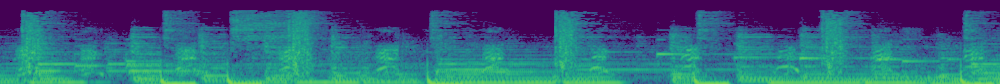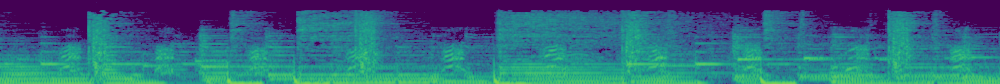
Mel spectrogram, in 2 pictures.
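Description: German Shepherd barking repeatedly in a bark-and-hold protection exercise, guarding a helper hidden behind a blind. The barking sits over background music with a steady beat.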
